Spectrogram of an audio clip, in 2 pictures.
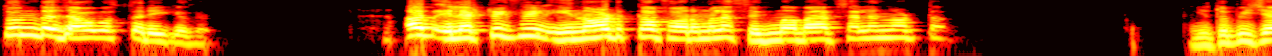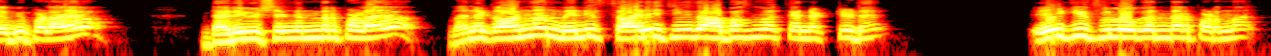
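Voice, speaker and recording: A middle-aged man with a high voice teaches physics to exam students in an online lecture, lively and playful, calling viewers his dear children and answering his own questions as a student would. He speaks at a moderate pace with long pauses. His throat is getting sore from so much talking.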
